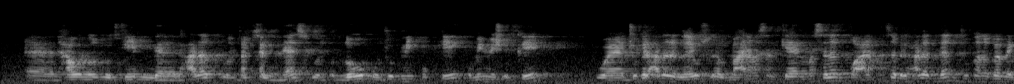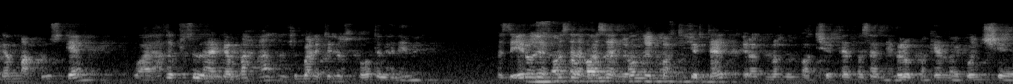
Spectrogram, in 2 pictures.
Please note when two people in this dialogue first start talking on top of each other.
15.4 s

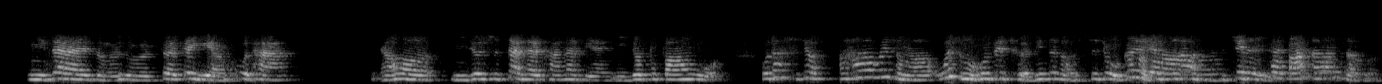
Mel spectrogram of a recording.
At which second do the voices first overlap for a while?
11.3 s

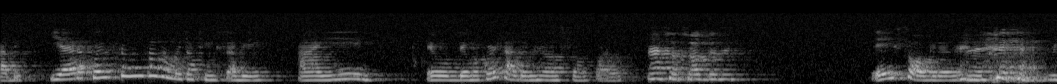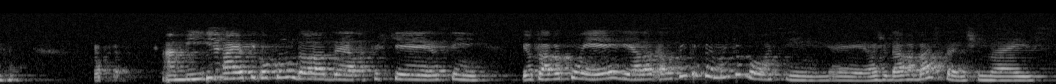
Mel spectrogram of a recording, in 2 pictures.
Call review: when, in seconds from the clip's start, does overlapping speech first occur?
none

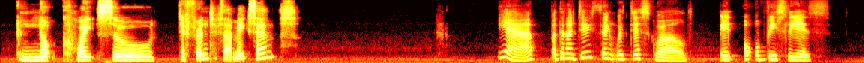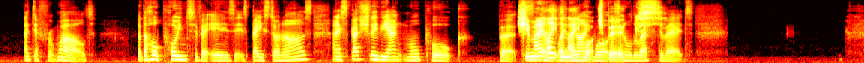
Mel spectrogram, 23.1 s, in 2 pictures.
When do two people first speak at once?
18.5 s

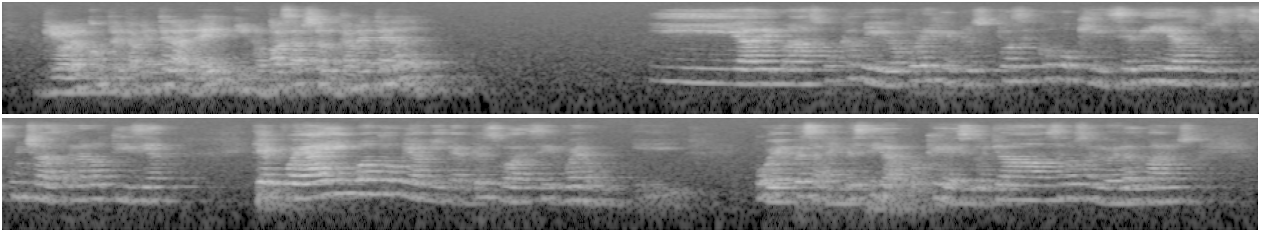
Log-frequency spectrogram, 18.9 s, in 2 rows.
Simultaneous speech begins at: none

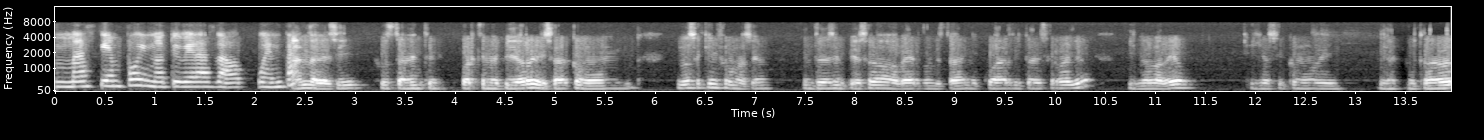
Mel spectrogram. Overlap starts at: none

